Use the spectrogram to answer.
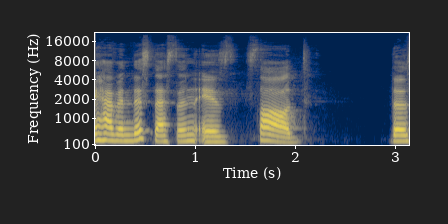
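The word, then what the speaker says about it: صاد: The sod is basically the strong version of the scene we learned in the last lesson and it kind of sounds like the s in the word saw. This sound is pronounced with your throat constricted.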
